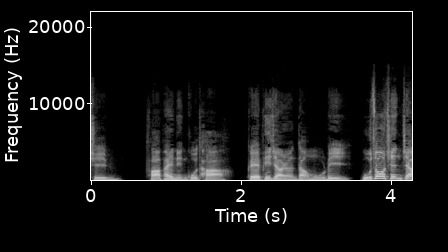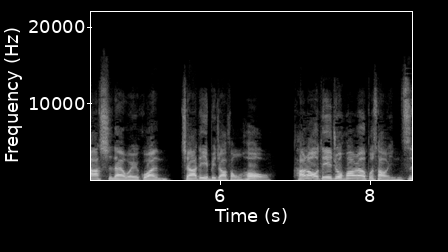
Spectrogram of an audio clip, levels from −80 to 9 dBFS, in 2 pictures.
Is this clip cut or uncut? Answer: cut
